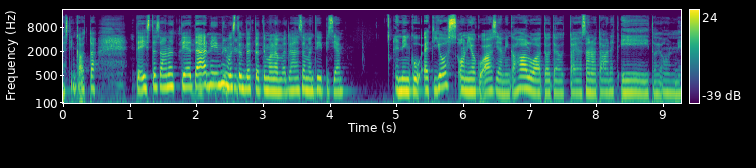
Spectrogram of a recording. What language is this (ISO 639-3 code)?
fin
